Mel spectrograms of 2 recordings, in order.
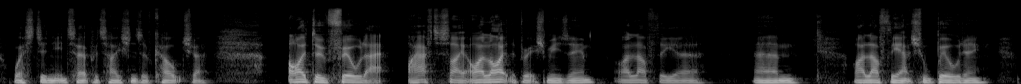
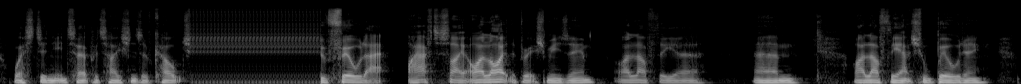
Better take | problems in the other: first | audio freezing; at 2 s for 1.5 s

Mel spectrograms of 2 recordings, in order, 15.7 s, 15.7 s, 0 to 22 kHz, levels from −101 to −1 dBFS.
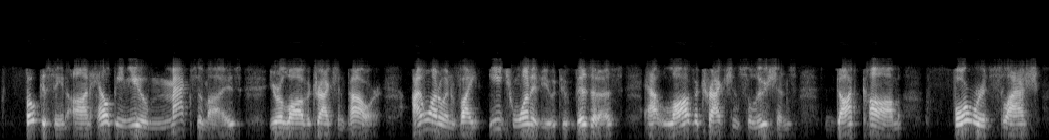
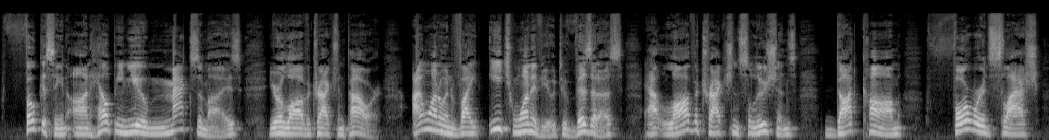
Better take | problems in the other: second | phone-call audio; poor line; nothing above 3.5 kHz

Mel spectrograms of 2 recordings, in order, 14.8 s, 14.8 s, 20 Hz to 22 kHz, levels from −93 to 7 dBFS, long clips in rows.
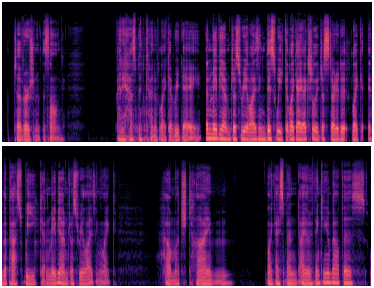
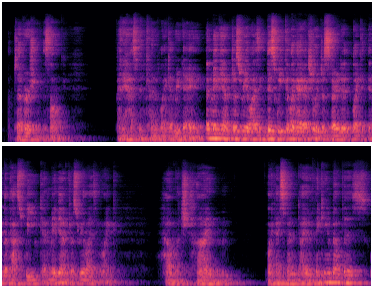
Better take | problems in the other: first | off-mic speech; far // room echo; noticeable; dies away in 0.5 s

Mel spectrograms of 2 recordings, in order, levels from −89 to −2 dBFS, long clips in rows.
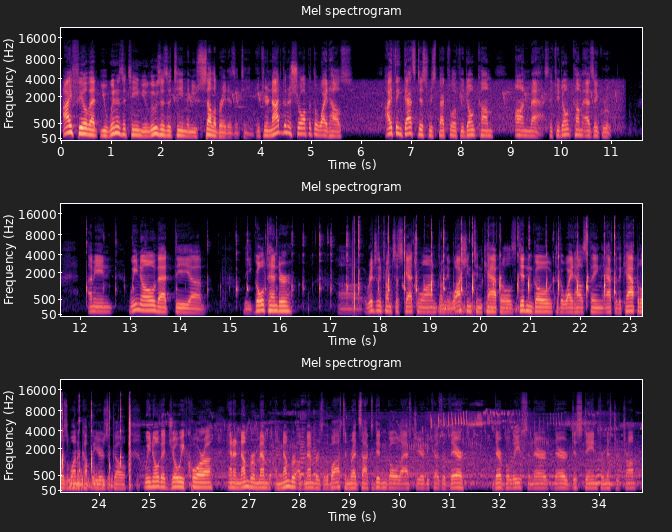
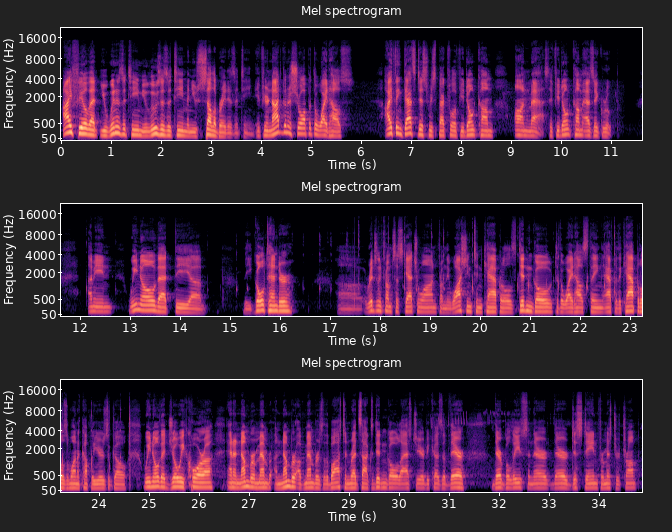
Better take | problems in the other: second | animal sounds; loud; throughout; 7 dB below the speech; faint in the second

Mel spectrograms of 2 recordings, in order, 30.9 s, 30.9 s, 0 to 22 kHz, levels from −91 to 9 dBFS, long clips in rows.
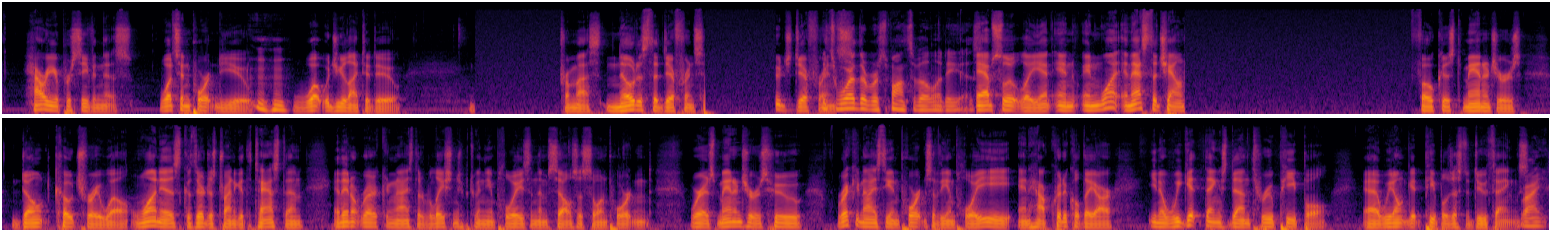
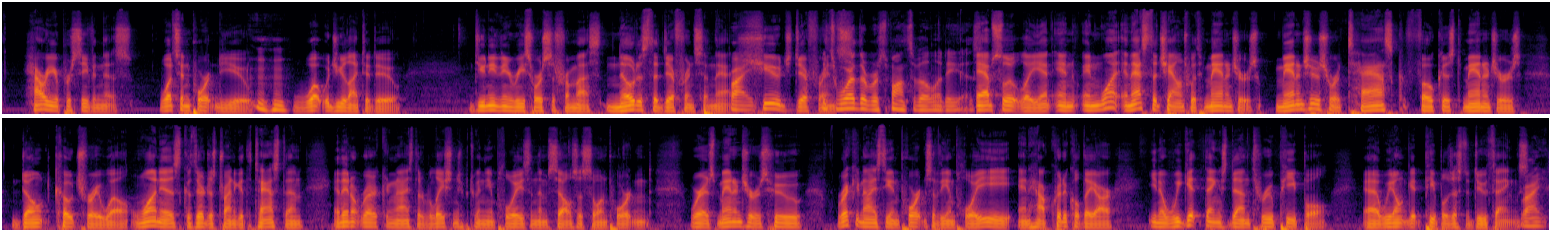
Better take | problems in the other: second | audio cutting out; at 4.5 s for 1 s, at 7 s for 0.5 s and at 12 s for 2.5 s

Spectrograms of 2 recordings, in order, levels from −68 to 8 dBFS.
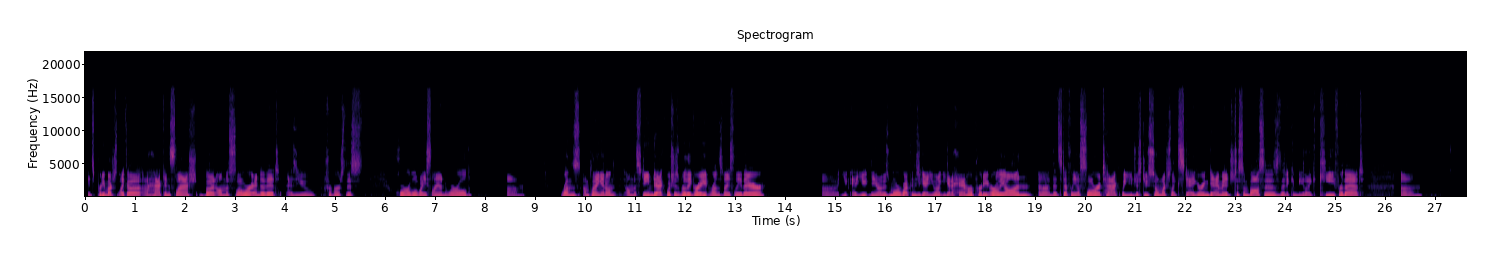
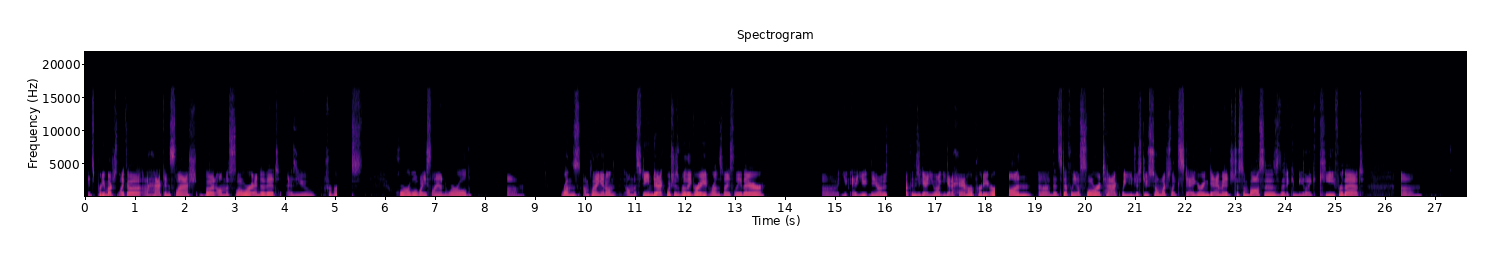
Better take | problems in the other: first | audio cutting out; at 5 s, at 16 s and at 18 s

